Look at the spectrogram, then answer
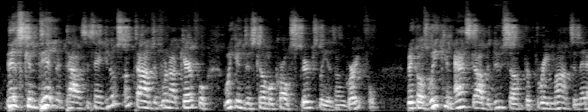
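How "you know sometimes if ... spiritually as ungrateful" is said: usual speaking voice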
